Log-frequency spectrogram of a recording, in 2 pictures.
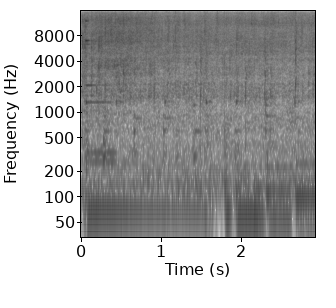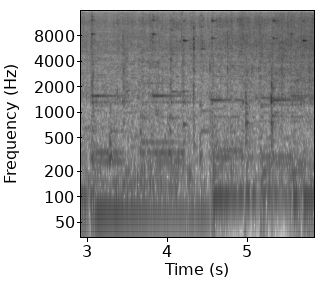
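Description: Sliced onions, curry leaves and green chilies frying in hot vegetable oil in a pan, with a steady sizzle and occasional light clicks of stirring. A low background music bed runs underneath.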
